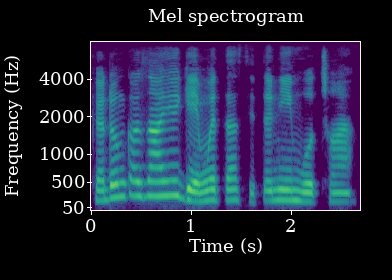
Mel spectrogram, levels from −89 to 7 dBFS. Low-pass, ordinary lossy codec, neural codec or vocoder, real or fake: none; none; codec, 16 kHz, 1 kbps, X-Codec, WavLM features, trained on Multilingual LibriSpeech; fake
